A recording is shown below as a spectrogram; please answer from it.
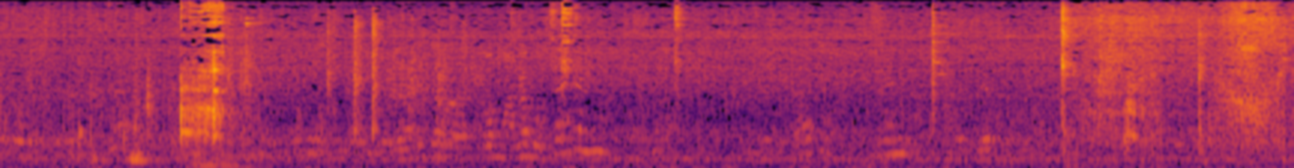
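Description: Chicken fries in a pan as leftover spices mixed with water are added, giving a sizzle with scraping stirs and clinks of a utensil. A bird coos in the background and soft talk runs underneath.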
